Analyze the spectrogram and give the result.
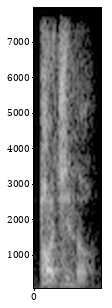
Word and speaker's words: Pacino: It's pronounced Pacino. – Pacino. – Pacino. Spelled like it sounds with an extra H.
